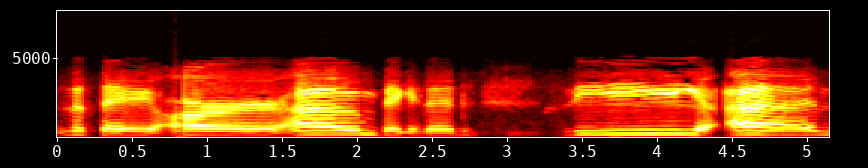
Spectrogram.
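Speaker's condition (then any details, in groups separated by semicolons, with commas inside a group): Cerebral palsy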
